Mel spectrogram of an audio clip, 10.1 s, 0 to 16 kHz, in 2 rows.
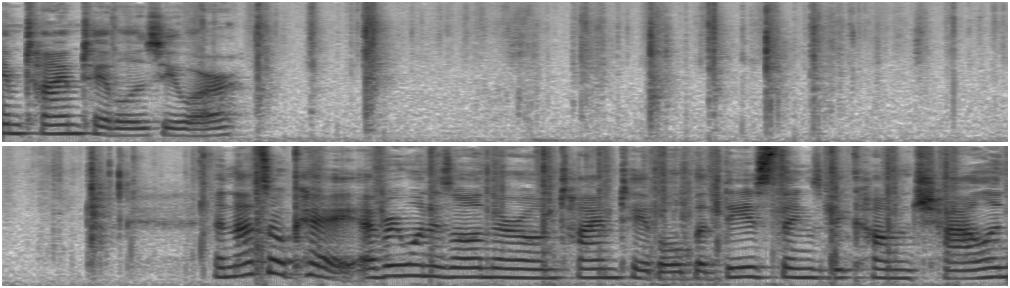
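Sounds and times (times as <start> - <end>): cards being shuffled: 0.9 - 10.0.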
